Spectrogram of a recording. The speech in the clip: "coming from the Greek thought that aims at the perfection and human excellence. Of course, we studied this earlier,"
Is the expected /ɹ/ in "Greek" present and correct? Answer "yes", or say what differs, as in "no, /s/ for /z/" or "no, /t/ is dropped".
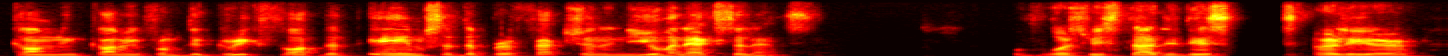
yes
